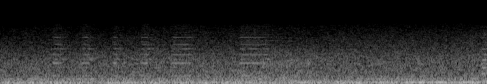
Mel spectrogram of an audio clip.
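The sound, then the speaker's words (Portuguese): Dense, steady traffic rumble fills the scene, with faint car horn toots from many drivers honking, blending into the roar of engines at street level. No one speaks. “Tá todo mundo buzinando.”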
